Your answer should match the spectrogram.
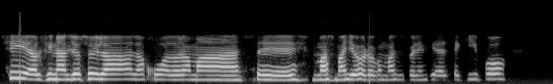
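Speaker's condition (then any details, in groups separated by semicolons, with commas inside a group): No condition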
